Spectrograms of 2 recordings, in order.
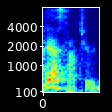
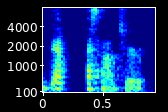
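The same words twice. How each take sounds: First: Said in the usual way. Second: Breathy hushed whisper of That's not true; almost voiceless, trailing That's not true; whispered denial. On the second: Retold or imitated. Denying the rumors, repeated.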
